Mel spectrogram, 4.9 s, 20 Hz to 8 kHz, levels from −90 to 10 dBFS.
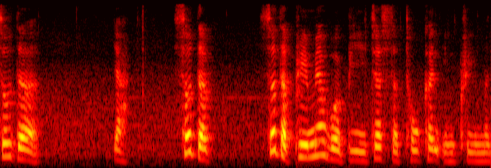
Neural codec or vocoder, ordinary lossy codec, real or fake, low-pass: none; none; real; 7.2 kHz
